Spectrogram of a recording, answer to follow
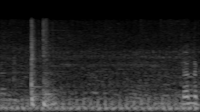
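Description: A steady low motor or engine rumble runs in the background. Two sharp clicks come close together about a third of a second in, and a man's voice starts near the end.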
